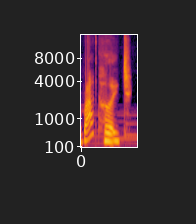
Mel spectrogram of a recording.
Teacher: When you say record, stress on the first syllable, you mean a thing.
